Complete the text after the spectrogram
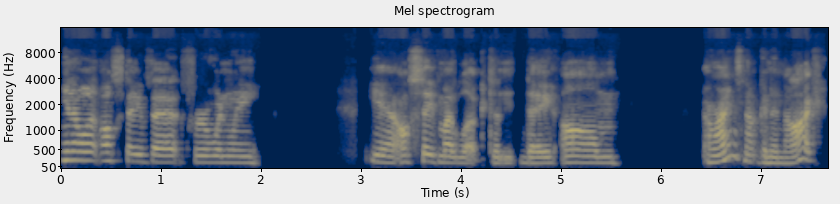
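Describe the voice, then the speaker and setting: A woman's voice: fairly low pitch, measured pace, muffled recording. A woman playing a tabletop game, chatting casually in a slangy, blunt way.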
